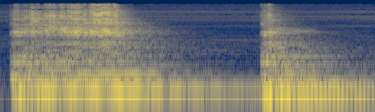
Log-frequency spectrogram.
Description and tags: loud n short - loud n short
Electric shaver, metal bar, bass string and metal tank.
shaver, motor, electric, Repeating, metal, metallic, processing, tank, engine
